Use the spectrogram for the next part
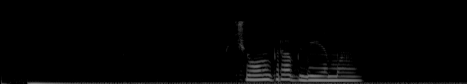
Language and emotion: Russian, neutral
